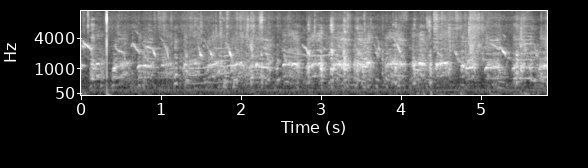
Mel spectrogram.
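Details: Backyard native chickens at feeding time, pecking grains: dense overlapping clucks and short chattering calls from several birds, rapid and irregular, with pecking taps throughout and a faint steady low hum.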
